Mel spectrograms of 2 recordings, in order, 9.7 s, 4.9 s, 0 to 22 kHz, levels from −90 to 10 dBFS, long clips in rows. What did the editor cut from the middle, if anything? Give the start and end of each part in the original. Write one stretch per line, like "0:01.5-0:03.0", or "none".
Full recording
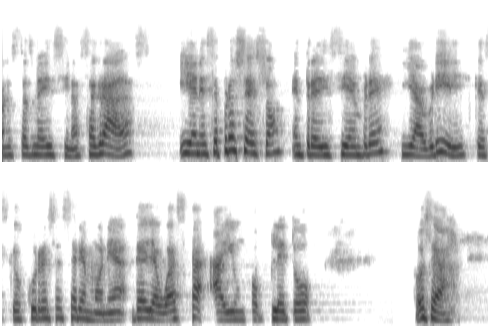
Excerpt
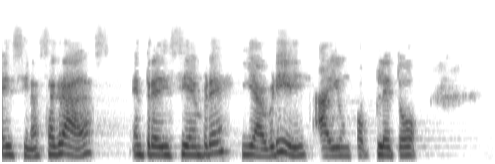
0:01.7-0:02.9
0:04.7-0:06.9

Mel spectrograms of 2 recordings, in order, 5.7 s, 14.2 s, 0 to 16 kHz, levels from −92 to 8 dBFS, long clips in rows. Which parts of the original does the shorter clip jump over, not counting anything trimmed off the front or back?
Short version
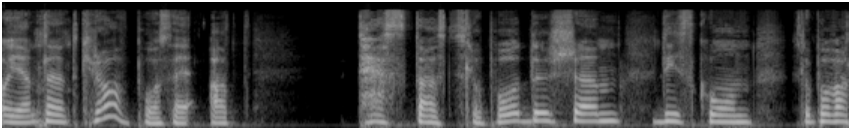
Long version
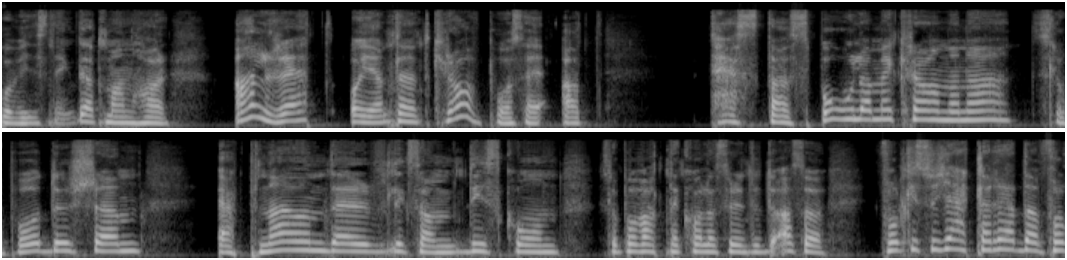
0:05.3-0:06.8
0:08.2-0:10.1

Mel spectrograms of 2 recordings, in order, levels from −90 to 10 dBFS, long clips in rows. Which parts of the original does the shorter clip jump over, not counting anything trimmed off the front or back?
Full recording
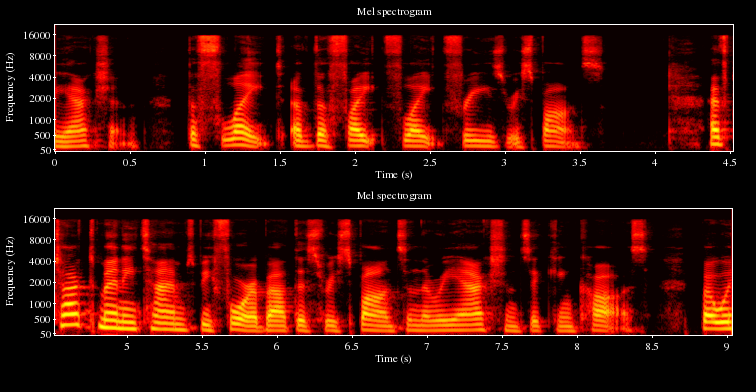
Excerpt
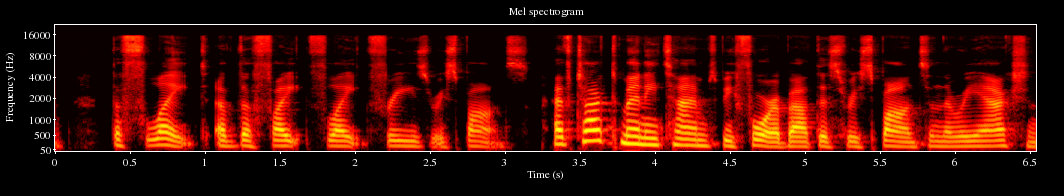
0:03.8-0:04.3

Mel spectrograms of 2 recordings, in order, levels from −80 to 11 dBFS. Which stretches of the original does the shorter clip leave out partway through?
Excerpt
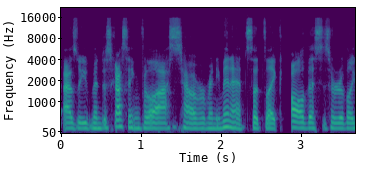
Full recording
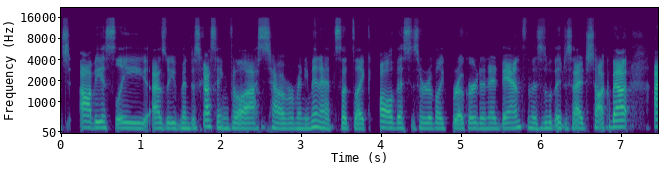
none

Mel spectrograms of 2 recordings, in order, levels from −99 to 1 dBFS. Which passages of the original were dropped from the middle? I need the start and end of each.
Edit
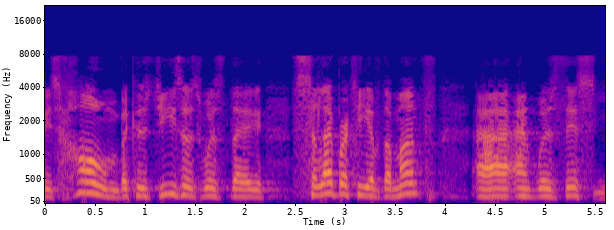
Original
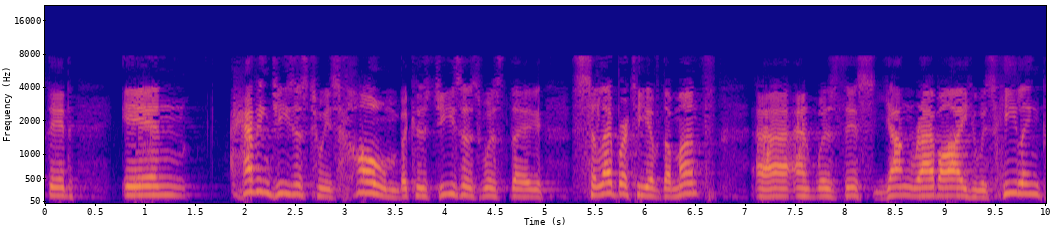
none

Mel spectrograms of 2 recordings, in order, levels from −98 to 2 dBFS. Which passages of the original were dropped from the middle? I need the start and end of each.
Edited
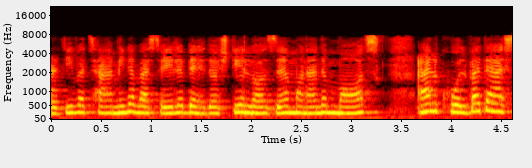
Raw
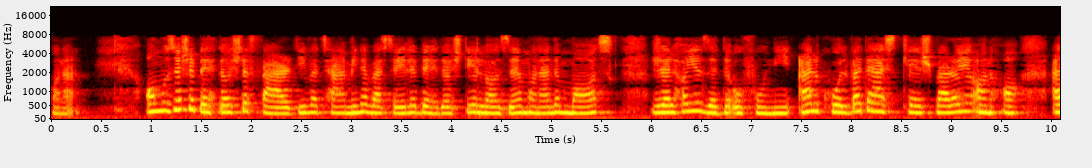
0:06.0-0:07.4

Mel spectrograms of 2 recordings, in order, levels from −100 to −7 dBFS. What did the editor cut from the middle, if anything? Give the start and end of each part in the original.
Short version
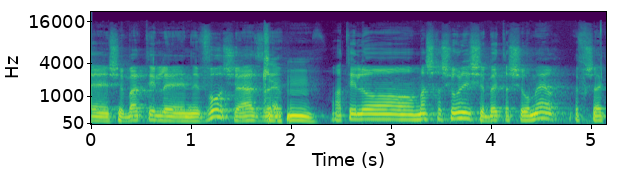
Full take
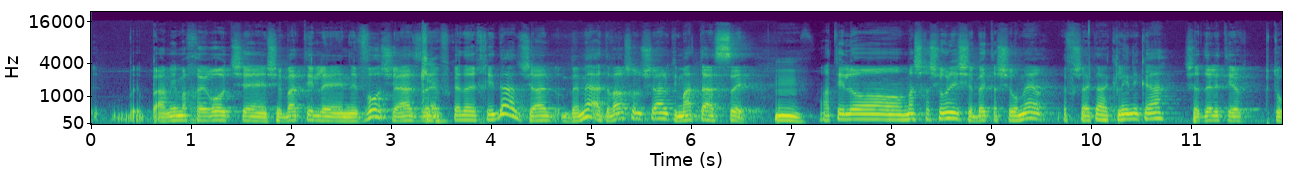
0:03.5-0:06.8

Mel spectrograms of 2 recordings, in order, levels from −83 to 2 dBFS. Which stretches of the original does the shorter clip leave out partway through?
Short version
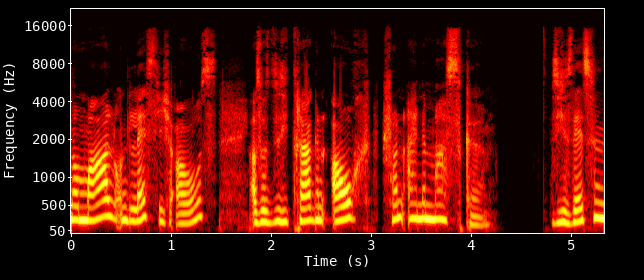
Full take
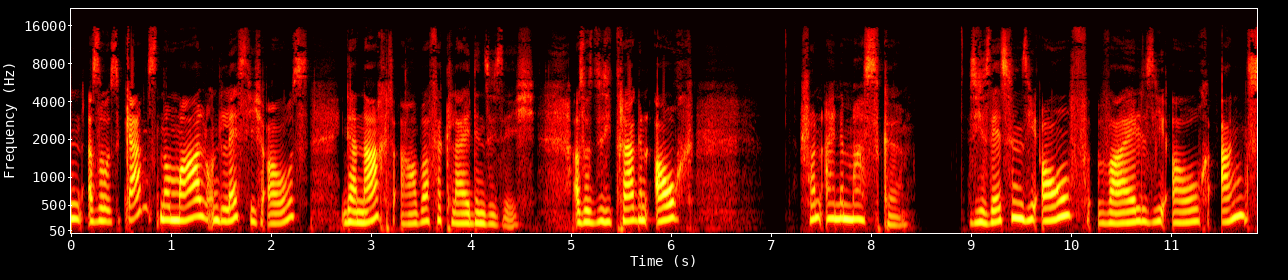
0:02.7-0:05.0
0:06.3-0:07.2

